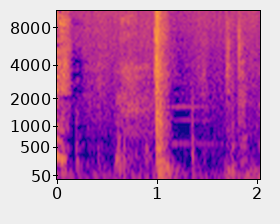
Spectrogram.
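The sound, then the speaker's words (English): A door being unlocked and opened: a crisp click of the lock and a brief rattle of the handle, fairly quiet, with small mechanical knocks around it. “Why is this door locked?”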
